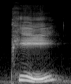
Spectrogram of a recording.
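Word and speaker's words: π: So that's why we don't pronounce this letter pi. We pronounce it P.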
